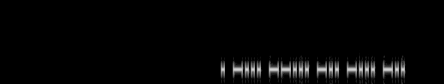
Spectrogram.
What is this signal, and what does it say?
Morse code, heard as a keyed tone, about 40 wpm, 700 Hz. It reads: EB7DBD
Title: DXCC-100 Call Signs - 6 Characters - Repeated 3x - 40wpm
